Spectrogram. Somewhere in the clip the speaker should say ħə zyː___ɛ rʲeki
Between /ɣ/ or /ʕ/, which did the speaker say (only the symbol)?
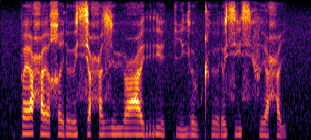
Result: ʕ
